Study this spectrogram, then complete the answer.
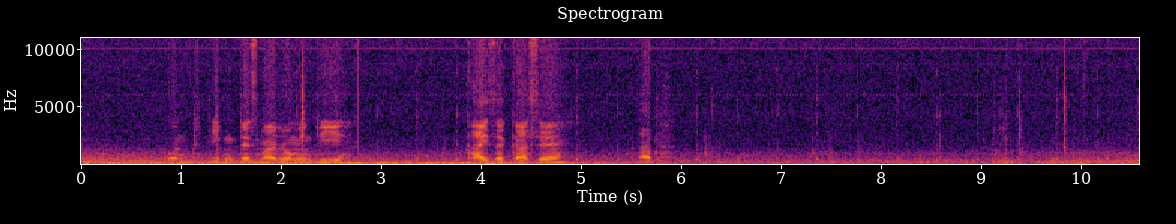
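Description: A car engine hums low and steadily from inside the car.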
